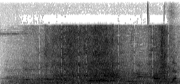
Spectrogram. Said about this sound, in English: But first they needed an elephant. Zoo Atlanta was willing to help. The scientists presented an African elephant there with cubes of carrot, rutabaga, and potato, which the elephant hoovered up with ease, as you can hear.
